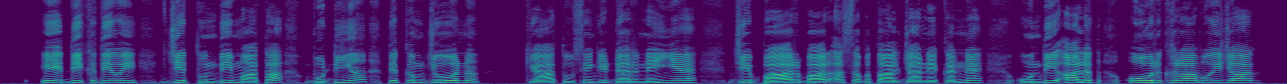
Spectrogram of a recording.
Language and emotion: Dogri, fearful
